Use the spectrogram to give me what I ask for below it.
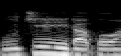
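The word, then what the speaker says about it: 氏: 불교를 장려했다라고 하는데, 이거는 일본어로 발음으로는 우지라고 하는데, 당시 지배층들, 천황과 주변에 있는 일부 지배층들에게 주어진 성씨입니다.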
